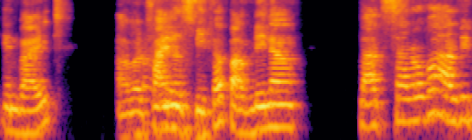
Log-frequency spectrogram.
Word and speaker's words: Platsarova: I now quickly invite our final speaker, Pavlina Platsarova. Are we pronouncing your surname correctly? Yes. Forgive us. Yeah, Yes. Platsarova.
